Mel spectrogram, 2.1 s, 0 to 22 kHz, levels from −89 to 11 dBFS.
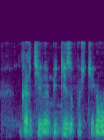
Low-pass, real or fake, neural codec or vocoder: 7.2 kHz; fake; vocoder, 22.05 kHz, 80 mel bands, HiFi-GAN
